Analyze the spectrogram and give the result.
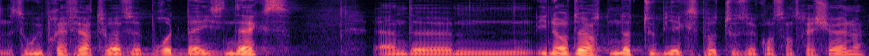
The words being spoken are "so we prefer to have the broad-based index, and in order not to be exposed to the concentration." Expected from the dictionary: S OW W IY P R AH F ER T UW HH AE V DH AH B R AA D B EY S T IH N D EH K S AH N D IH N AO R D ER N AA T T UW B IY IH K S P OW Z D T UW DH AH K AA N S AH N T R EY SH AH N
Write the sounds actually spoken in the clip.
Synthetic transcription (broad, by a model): S OW W IY P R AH F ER T UW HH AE V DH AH B R AA D B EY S IH N D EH K S AH N D IH N AO R D ER N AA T T UW B IY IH K S P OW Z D T UW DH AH K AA S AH N T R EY SH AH N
